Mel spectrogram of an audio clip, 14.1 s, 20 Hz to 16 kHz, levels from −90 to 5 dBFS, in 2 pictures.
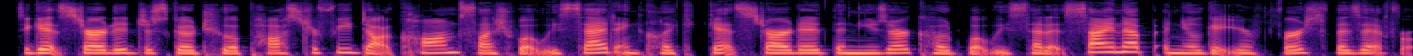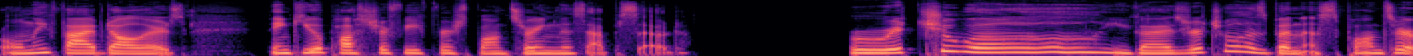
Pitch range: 200-235 Hz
